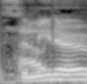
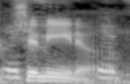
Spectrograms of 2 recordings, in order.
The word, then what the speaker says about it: Cimino: were driving up was is it samino pronounce the name or chimino is correct but it was softened by his family during that time where they felt like they wanted to blend in sure so chamina sounded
